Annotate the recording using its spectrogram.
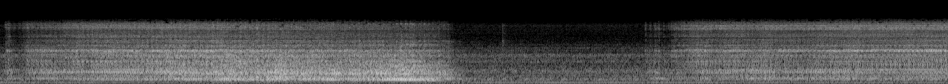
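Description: A wood lathe hums steadily.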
